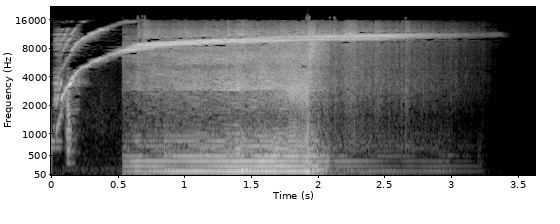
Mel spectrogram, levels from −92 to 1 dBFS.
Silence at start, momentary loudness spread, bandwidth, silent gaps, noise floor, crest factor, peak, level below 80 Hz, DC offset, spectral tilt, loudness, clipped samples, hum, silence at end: 0 s; 10 LU; 17 kHz; none; -50 dBFS; 16 dB; 0 dBFS; -46 dBFS; under 0.1%; -1 dB/octave; -11 LUFS; under 0.1%; none; 0.6 s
